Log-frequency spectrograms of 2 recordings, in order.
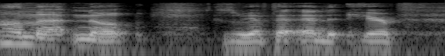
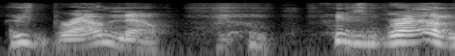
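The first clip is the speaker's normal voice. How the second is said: laughing joke; 7 semitones higher, 9 dB louder, slower than usual. Real, not acted.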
